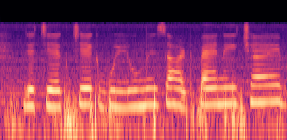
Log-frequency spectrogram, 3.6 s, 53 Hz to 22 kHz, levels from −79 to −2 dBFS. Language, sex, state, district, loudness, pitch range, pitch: Maithili, female, Bihar, Madhepura, -14 LUFS, 220-250 Hz, 230 Hz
